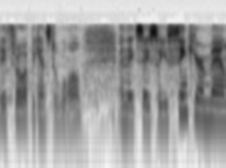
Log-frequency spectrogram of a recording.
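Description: Over crowd noise in the background, a woman talks at a moderate pace and a medium pitch. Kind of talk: interview recollection.

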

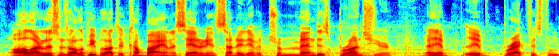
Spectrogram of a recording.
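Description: The speech moves at a fairly quick pace with very wide pitch swings. Music is playing in the background. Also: man. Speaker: radio host. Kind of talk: casual banter with jokes. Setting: live bar venue. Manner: jokey, playful.

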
